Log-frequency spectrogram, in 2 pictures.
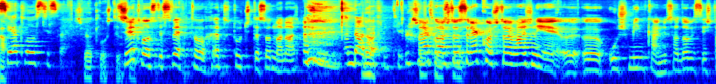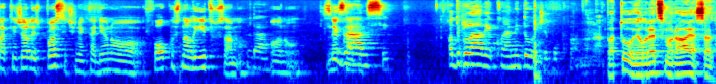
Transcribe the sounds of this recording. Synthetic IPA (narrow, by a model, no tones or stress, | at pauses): asʋjet̪lˠoːst̪jesʋesʋjet̪lˠo̰ːst̪jesʋjet̪lˠost̪jesʋɛt̪oːet̪ot̪uːt͡ɕe̥ɛ̥t̪esod̪mahnaːt͡ʃd̪ad̪efinit̪iːʋnoseʃt̪osiɾekoʃt̪oeʋaʒnijeəuʃmiŋkaːɲusad̪o̞ʋisiːʃt̪at̪iːʒeliːʃpɾo̞st̪it͡ɕinekad̪jeo̞noːfo̞ːkusnaliːt̪su̥samod̪ao̞no̰ː | snezaːʋisi | od̪ɡlˠaːʋeːkojamid̪oːd͡ʒeːbukʋa̰ːlˠno̰pat̪oːjelɾet̪simoɾaːjasad̪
